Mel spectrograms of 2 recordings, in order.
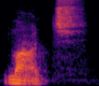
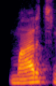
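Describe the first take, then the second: First: मार्च as "maach", no r; silent r. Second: मार्च with the r pronounced; wrong sounded r. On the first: Teacher correcting the class, silent r. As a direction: say मार्च low, long aa, r dropped. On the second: Teacher rejecting a wrong form, sounded r. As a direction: say मार्च as "maarch", tapping the r. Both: Shown as a demonstration. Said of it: "मार्च नहीं".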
